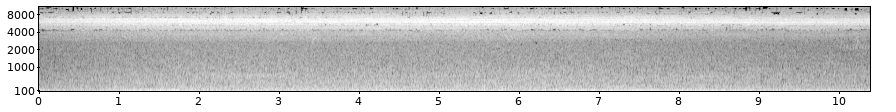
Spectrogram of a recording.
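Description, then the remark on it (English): A dense, continuous drone of cicadas buzzes steadily across the landscape for the whole stretch, a loud high-pitched wall of sound that seems to come from everywhere, with no voices and only a faint low rumble beneath. “Next time you're on safari, listen more closely when this buzzing fills the landscape, when it seems to come from everywhere at once.”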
